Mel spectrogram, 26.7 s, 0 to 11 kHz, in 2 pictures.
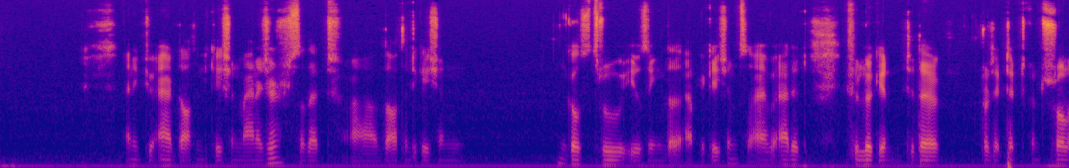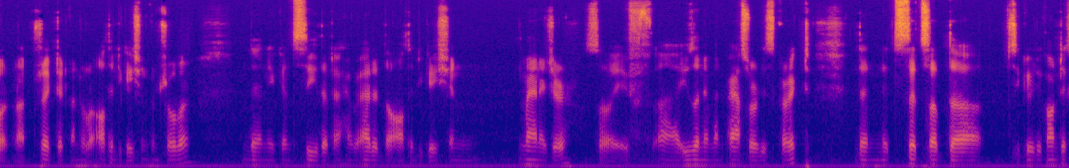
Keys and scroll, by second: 1.1 ctrl+v, 20.4 ctrl+shift+F12.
